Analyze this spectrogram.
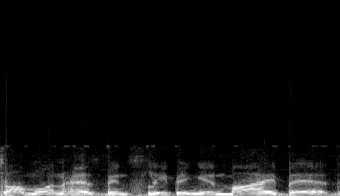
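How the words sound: It is said in a big, deep voice. The biggest bear is speaking. "He said in his big voice"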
